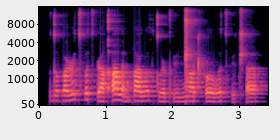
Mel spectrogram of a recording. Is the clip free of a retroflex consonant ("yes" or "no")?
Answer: no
